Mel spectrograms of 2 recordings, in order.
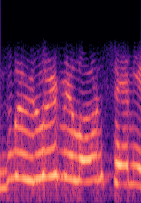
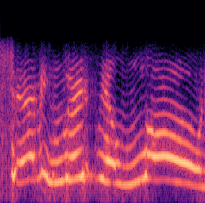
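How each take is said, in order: First: Put-on high, stammered kid's plea; imitated friend's protest. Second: Put-on high, drawn-out kid's complaint; mock whiny protest. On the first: Narrator's friend fends off the camp bully, high stammering protest. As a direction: imitate a flustered boy begging off. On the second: Pestered boy tells off the camp bully, drawn-out whine. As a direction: imitate a pestered boy, stretching it slowly. Kid pleading with bully, retold.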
